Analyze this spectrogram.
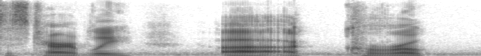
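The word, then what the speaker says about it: korokke: A koroke. It's like a Croquette. Japanese. No, it's a Oh, no. Croquette. K-O-R-O-K-K-E. Croquette, but like it's the Japanese it's croquette pronounced in Japanese.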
